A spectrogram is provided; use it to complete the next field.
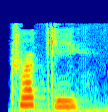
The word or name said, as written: truckie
